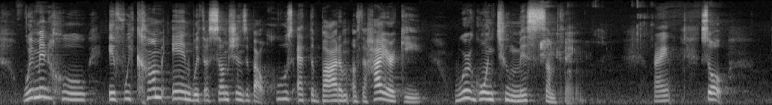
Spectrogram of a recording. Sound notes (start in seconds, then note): none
